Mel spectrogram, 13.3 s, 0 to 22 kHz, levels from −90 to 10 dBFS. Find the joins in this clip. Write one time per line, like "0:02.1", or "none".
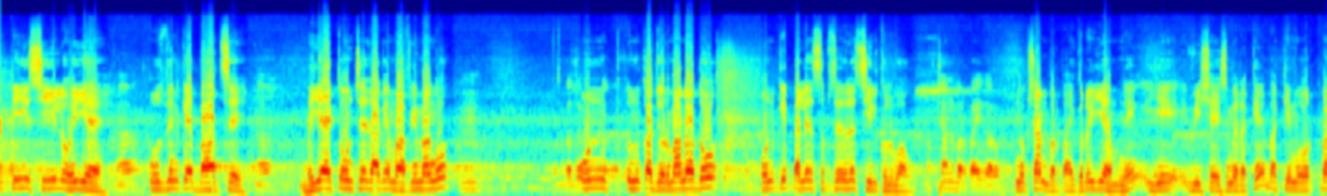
none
